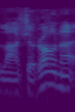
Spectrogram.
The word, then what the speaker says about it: La Llorona: of la rona and she pronounced it okay not ja with a j not y with her but more of a justa so that's why i've always called it la gerona ever since because that's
